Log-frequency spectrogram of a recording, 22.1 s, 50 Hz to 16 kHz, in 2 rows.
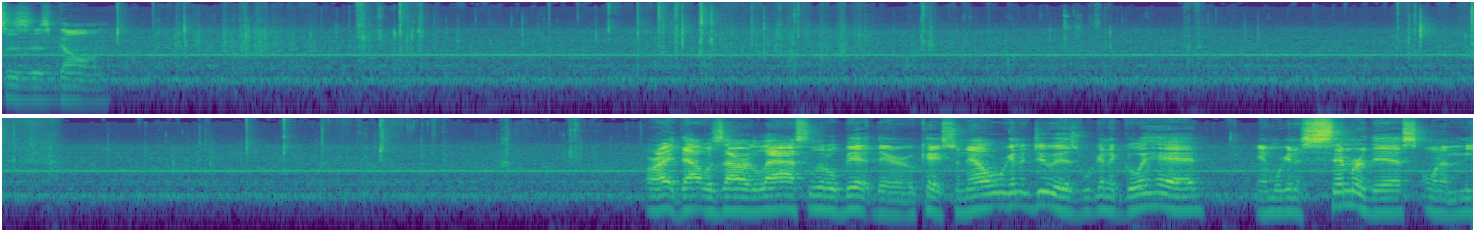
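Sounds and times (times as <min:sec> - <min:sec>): steady hum with high tone: 0:00.0 - 0:22.0.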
